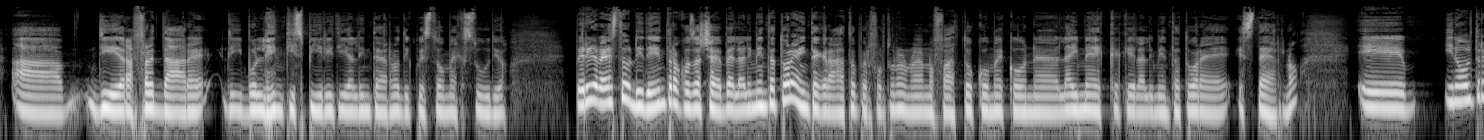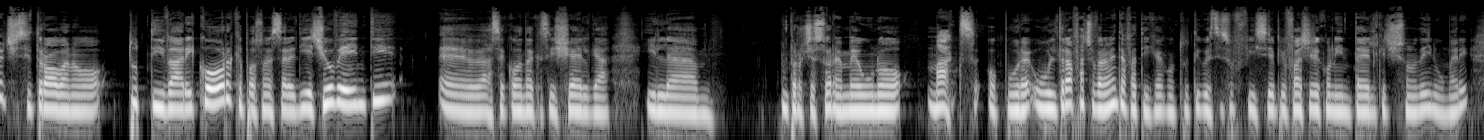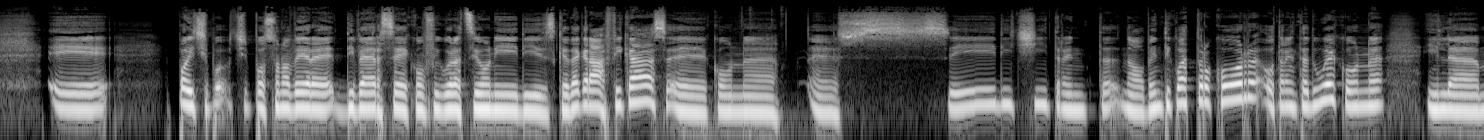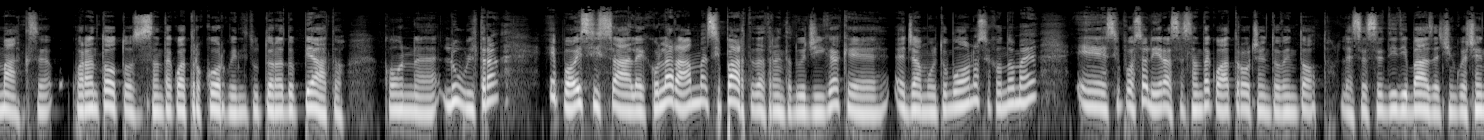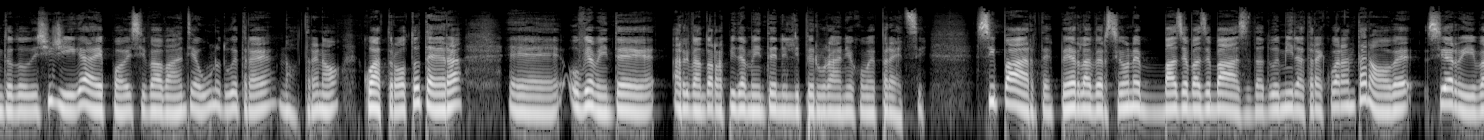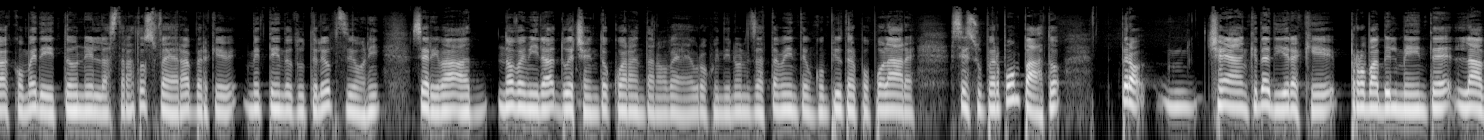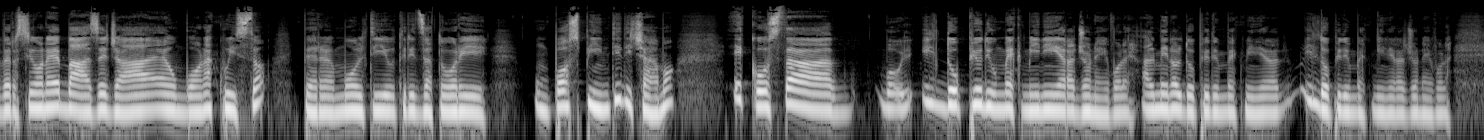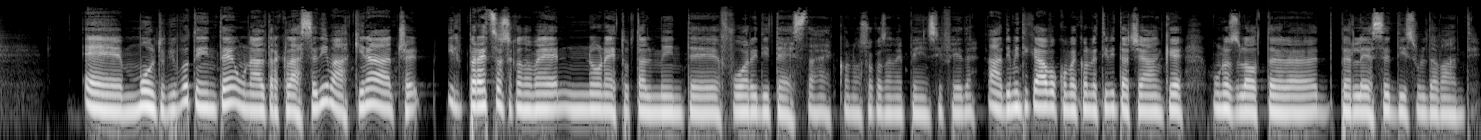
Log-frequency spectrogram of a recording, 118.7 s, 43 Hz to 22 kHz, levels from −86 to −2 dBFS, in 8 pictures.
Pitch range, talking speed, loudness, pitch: 155-185 Hz, 145 wpm, -18 LUFS, 165 Hz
